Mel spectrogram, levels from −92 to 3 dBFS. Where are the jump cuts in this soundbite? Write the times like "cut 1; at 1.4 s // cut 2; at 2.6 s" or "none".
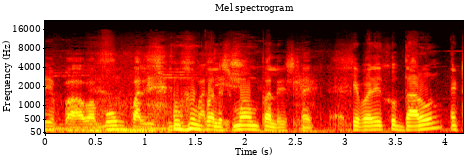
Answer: none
